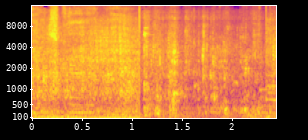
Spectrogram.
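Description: Small outboard motor of an inflatable dinghy running with a steady low hum, then shutting off about a second in as the dinghy comes alongside.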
